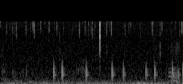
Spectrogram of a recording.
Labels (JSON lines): {"label": "biophony, knock croak", "recorder": "SoundTrap 300"}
